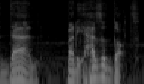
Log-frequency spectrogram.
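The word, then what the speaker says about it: دال: This letter is called Dal, and it is a light letter. Dal makes a similar sound in English to the letter D in the word dad or the word dark.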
